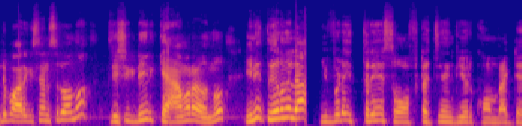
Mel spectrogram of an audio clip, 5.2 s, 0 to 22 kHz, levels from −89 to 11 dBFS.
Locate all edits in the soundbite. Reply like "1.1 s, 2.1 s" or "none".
3.2 s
